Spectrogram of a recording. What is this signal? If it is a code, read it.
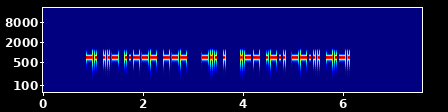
Morse code, heard as a keyed tone, about 28 wpm, 700 Hz. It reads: NU2O DE WL7C
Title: USA Callsign DE Callsign - 4 Characters - 28wpm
